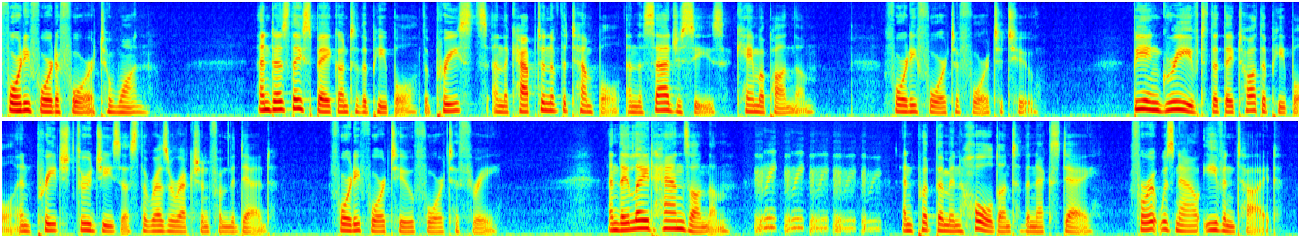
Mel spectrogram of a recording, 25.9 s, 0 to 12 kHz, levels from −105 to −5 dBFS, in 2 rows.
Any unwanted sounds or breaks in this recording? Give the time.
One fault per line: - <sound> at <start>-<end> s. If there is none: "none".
- laugh at 20.5-21.8 s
